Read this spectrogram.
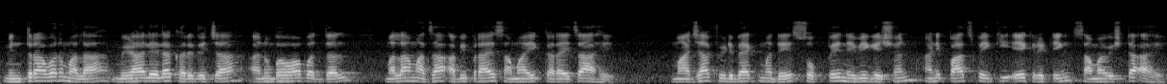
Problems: background sounds at intervals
